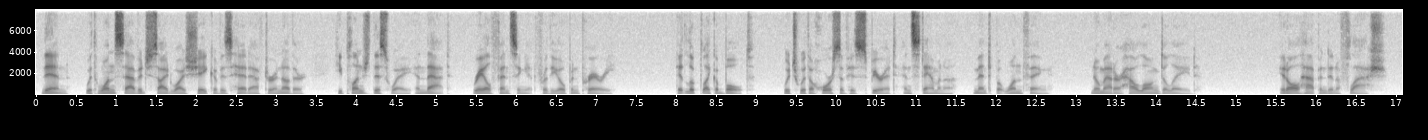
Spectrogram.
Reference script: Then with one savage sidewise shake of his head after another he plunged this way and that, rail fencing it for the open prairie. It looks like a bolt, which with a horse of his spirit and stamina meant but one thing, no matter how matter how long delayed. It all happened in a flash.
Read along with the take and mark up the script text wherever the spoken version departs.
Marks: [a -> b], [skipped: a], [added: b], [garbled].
Then with one savage sidewise shake of his head after another he plunged this way and that, rail fencing it for the open prairie. It [looks -> looked] like a bolt, which with a horse of his spirit and stamina meant but one thing, no matter how [skipped: matter how] long delayed. It all happened in a flash.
